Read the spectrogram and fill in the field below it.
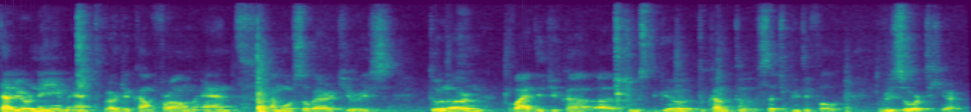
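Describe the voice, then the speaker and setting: A man gives a casual lecture, friendly and halting, with plenty of ums. His voice sits at an ordinary pitch and carries around an echoey room. It is picked up from a distance, with faint noise behind. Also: little pitch movement. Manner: friendly, hesitant, many ums. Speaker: lecturer, attorney. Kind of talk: informal lecture.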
